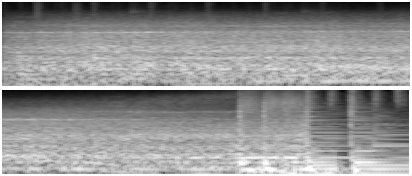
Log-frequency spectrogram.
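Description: London Northwestern Railway electric passenger train passing: a rushing noise that grows louder, with a deep rumble building under it and a faint steady high whine. About five seconds in it cuts off abruptly into music.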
